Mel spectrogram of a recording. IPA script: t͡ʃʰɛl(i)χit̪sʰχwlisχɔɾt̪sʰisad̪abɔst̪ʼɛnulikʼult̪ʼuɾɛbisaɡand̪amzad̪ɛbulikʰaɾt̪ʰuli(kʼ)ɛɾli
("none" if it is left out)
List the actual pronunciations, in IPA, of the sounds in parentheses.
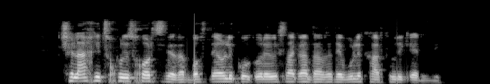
a, kʼ

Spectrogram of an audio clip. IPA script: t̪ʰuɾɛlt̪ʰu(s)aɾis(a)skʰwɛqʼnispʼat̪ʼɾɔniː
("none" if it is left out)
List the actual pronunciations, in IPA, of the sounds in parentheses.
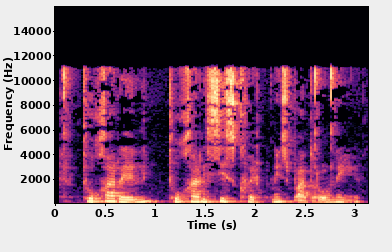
χ, i

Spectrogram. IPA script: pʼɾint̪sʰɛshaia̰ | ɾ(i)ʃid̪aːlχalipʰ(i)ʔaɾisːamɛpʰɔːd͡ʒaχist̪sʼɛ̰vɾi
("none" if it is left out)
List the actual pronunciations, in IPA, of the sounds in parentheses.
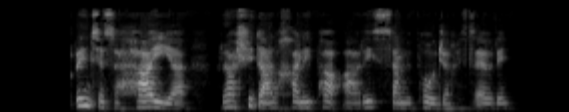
a, a

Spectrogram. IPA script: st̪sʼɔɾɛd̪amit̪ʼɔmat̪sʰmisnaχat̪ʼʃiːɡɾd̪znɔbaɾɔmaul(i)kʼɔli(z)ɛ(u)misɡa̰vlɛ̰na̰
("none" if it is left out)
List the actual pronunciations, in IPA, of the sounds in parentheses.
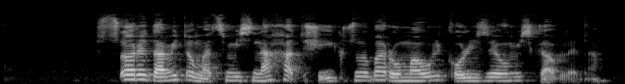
i, z, ɔ

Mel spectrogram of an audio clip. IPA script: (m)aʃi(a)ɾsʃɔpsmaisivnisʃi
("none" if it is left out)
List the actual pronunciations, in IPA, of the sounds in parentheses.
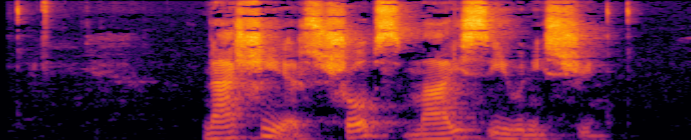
n, ɛ

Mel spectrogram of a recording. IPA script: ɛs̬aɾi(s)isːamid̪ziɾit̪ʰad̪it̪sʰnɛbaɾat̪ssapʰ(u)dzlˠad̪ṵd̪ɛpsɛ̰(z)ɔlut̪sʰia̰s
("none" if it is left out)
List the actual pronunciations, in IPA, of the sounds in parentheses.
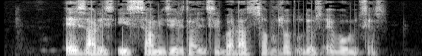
s, u, v

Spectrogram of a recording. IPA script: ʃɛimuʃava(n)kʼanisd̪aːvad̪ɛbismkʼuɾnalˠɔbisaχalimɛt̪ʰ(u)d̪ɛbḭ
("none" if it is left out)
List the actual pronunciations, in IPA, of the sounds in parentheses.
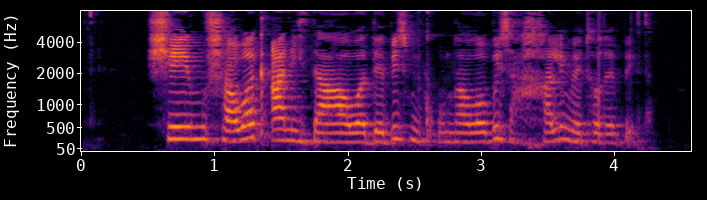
none, ɔ

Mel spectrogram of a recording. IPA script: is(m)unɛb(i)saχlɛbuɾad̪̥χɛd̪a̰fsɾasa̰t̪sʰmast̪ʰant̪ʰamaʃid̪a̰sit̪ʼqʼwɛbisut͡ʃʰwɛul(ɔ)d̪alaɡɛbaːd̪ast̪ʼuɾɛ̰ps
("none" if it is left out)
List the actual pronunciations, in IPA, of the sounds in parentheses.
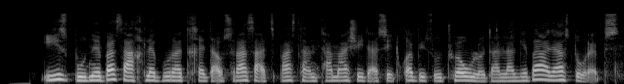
b, a, ɔ

